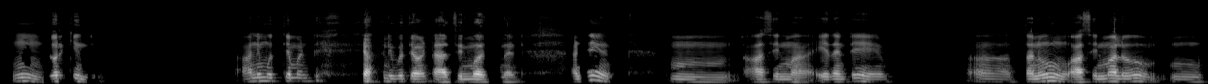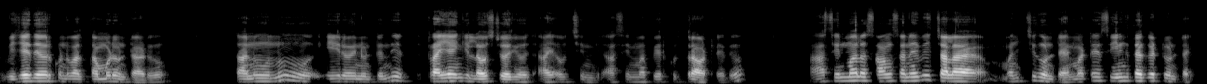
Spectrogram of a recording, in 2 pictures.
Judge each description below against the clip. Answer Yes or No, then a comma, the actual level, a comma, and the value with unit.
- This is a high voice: No, low, 135 Hz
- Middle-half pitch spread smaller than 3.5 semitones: No, average, 4.1 semitones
